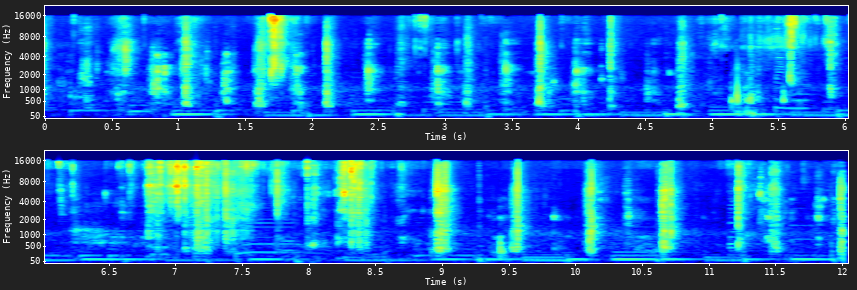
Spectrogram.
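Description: Close-up chewing and crunching of crispy pan-fried dumplings: a steady run of sharp crisp bites and wet mouth clicks.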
